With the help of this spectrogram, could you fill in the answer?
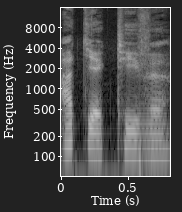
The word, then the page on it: Adjektive: /ˈad.jek.tiː.ve/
